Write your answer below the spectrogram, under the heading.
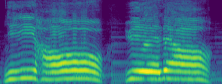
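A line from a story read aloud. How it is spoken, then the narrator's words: Shouting. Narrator (Chinese): 他大叫着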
